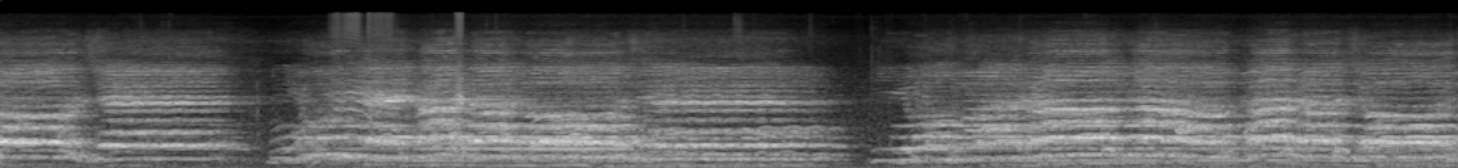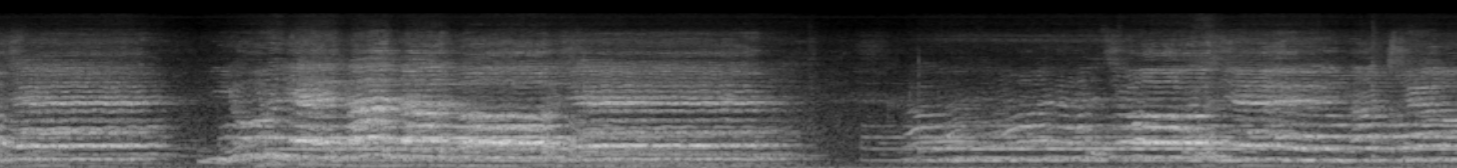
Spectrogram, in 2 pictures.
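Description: Girls' choir singing a cappella, in phrases of four to five seconds with brief pauses for breath between them.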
